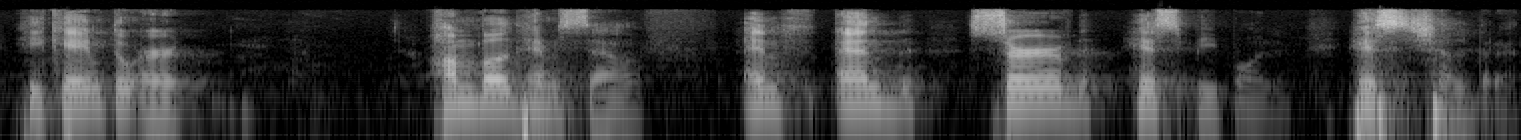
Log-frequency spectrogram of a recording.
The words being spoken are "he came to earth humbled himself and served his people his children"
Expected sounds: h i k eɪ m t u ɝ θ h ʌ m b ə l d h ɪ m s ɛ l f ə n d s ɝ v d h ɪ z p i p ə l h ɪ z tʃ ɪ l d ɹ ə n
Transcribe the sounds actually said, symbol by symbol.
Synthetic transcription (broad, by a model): h i k eɪ m t u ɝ t h ʌ m b ə l d h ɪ m s ɛ l f ə n d s ɝ v d h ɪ s p i p ə l h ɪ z tʃ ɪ l d ɹ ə n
